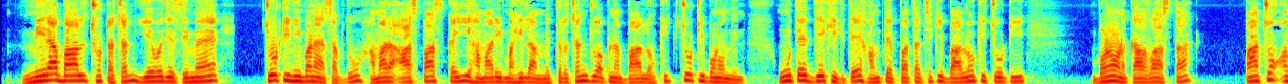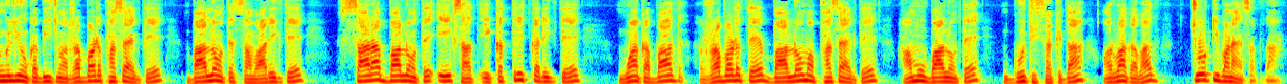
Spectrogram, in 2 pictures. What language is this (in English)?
Garhwali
